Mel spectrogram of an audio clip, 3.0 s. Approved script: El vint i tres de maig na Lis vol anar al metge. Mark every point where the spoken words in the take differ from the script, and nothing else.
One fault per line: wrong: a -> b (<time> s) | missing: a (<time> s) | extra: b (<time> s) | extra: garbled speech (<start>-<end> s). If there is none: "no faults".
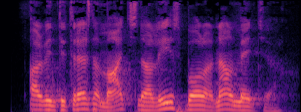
no faults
